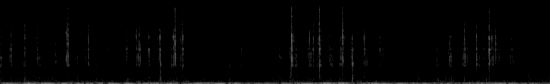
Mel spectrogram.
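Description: Fingertips press the plastic keys of a Casio calculator in a quick, uneven run of sharp, bright clicks that stop almost at once. A steady low hum sits underneath the whole time.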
